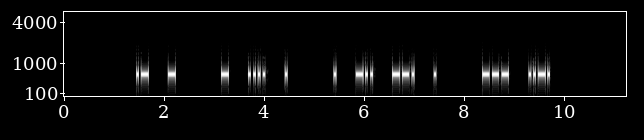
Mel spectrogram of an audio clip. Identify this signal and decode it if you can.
Morse code, heard as a keyed tone, about 25 wpm, spaced as for 15 wpm, 600 Hz. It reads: AT THE EDGE OF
